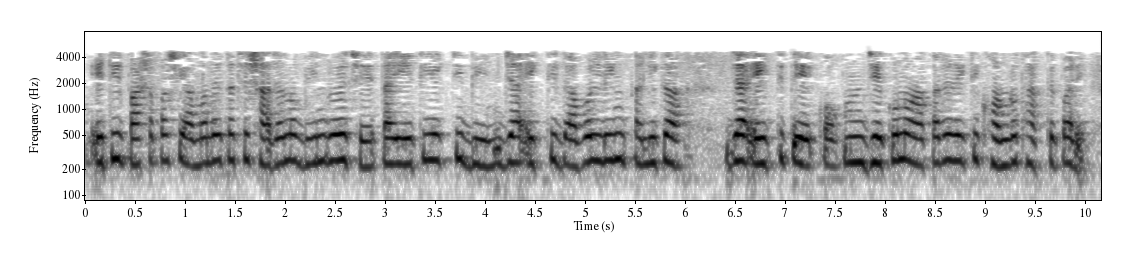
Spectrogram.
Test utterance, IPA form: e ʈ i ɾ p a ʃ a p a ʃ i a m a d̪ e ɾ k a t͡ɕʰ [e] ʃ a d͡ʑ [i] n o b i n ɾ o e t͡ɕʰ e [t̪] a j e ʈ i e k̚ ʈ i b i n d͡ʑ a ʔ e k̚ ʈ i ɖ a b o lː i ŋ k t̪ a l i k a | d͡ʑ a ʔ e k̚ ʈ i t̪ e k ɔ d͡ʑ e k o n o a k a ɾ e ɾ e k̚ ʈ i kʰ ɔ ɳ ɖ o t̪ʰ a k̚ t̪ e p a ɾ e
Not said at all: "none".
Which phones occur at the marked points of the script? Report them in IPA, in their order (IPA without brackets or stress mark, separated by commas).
e, a, t̪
